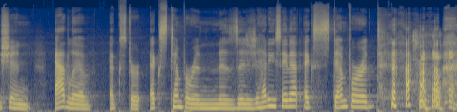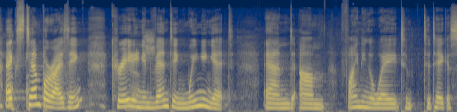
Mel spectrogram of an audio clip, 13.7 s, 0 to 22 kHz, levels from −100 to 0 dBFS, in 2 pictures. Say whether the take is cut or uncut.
uncut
